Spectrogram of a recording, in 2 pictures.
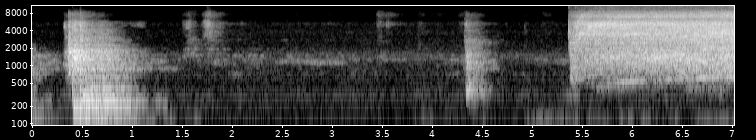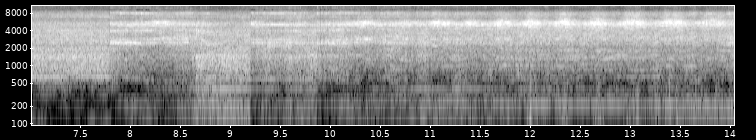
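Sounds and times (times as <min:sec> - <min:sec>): angle grinder grinding metal: 0:05.4 - 0:14.0.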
